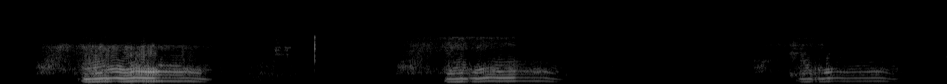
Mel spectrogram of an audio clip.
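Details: Snoring: three loud, rough, buzzing breaths about four seconds apart, with quiet gaps between them.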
